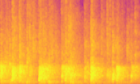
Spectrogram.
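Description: A crowd applauds steadily, with dense overlapping claps swelling in several waves at a fairly loud, even level and no voices on top.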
